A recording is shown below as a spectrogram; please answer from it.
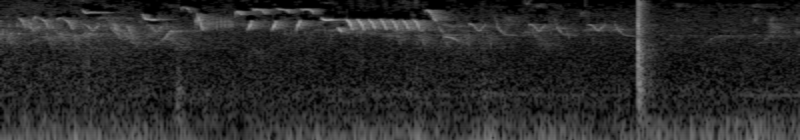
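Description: A songbird sings a run of quick, high notes with a rapid trill, over a steady low rumble. Near the end comes a single sharp knock, as gear is handled in the wooden shelter.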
